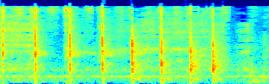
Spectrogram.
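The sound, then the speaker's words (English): Knife slicing through a potato kugel, seven crisp, evenly spaced cuts striking in a steady rhythm, with no voices. “here's our kugel, potato kugel. Slicing, slicing, slicing, slicing, slicing.”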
